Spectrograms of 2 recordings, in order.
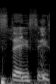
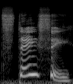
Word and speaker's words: Stasi: But he pronounced it Stacy. So I went to Calabria to find my family. Yeah. all said Stasi.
